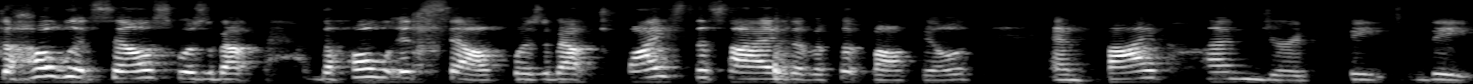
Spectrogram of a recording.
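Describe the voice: Her tone is bright and sharp, with a fairly high pitch for a woman. She keeps a moderate pace and ordinary pitch variation.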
